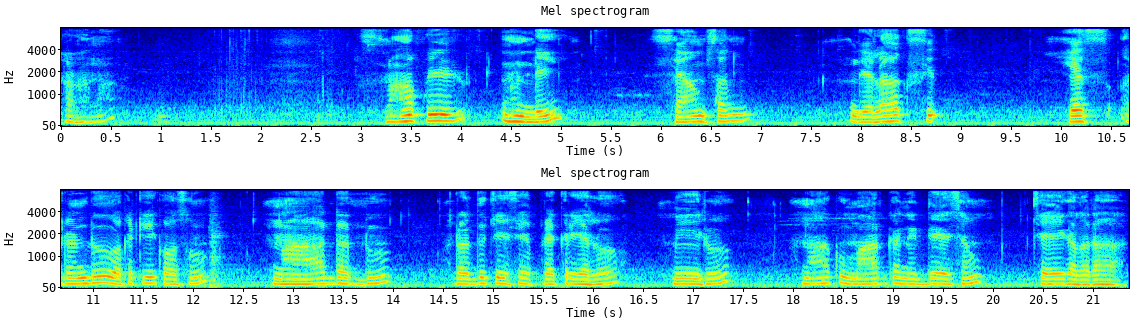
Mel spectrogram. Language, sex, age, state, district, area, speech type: Telugu, male, 60+, Andhra Pradesh, N T Rama Rao, urban, read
